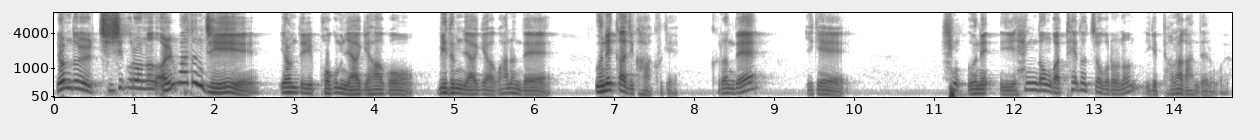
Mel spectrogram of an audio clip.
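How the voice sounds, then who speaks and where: A man preaching a sermon as pastor, swinging between loud exhortation and soft acted-out prayers. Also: medium pitch, wildly swooping pitch, normal speed. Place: church sanctuary.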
